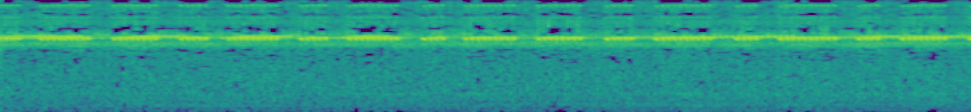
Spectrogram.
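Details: An insect calls in a nature recording with a shrill, high tone broken into short bursts about half a second long, separated by brief gaps, repeating steadily.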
